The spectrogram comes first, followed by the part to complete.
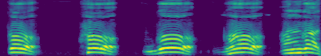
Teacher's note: कंठ में हमारा जो गर्दन के बीच कंठ बोलते हैं इसे, है ना, इनमें उच्चारण कंठ से स्पर्श, हमारी जो हवा होगी कंठ से स्पर्श करके आएगी।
